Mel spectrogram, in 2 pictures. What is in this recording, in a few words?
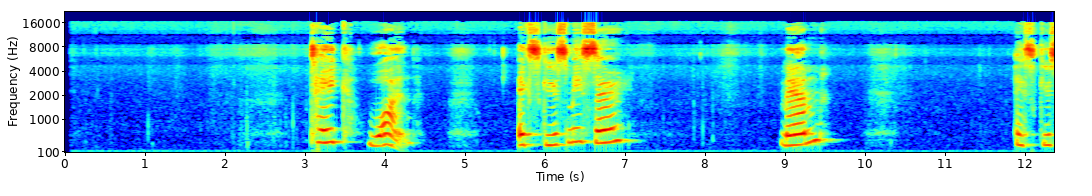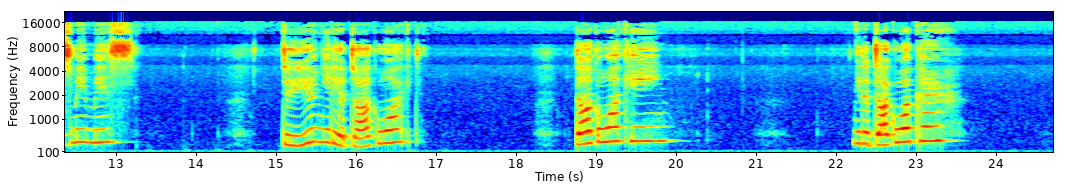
Commercial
